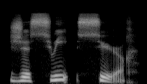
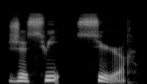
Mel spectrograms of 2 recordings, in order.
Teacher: Did you notice how the E sound in je pretty much disappears? It's not really je suis, it's more of a quick je suis.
